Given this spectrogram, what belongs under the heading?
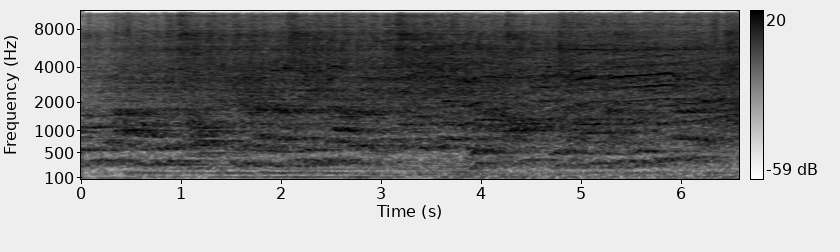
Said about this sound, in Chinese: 现场是此起彼伏的为中国选手加油的声音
